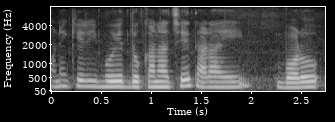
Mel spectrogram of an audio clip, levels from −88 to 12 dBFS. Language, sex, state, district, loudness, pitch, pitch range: Bengali, male, Jharkhand, Jamtara, -15 LUFS, 190 Hz, 180-205 Hz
